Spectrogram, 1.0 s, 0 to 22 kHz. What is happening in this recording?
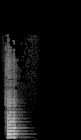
Horn Toy (Claun like sound) 4
Simple recording of a toy horn. I believe that I recorded it with tascam dr-05. I don't remember exactly, if I'm right, that was long time ago.
No additional editing or processing.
